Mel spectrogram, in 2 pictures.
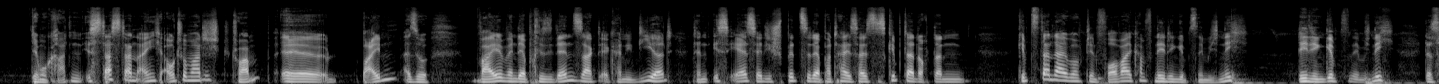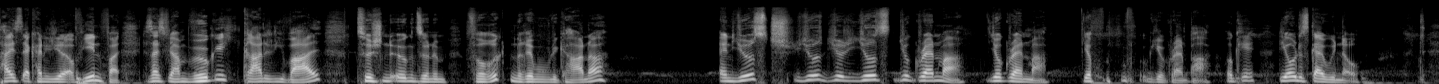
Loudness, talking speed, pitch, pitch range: -21 LUFS, 185 wpm, 145 Hz, 125-175 Hz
